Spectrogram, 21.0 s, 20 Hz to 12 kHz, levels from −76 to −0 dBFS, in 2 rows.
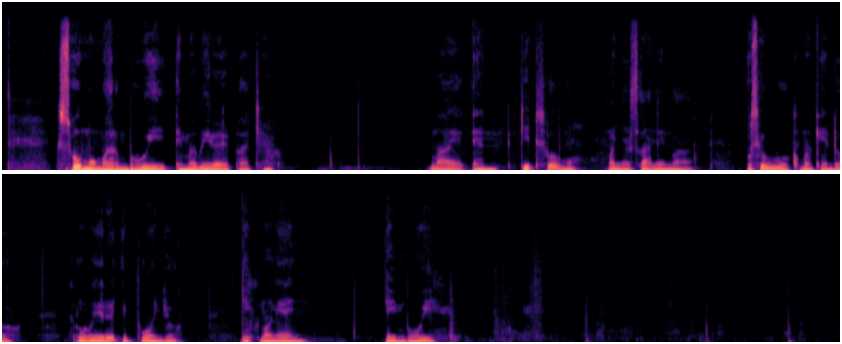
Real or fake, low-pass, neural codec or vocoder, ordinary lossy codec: fake; 10.8 kHz; codec, 44.1 kHz, 2.6 kbps, SNAC; none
